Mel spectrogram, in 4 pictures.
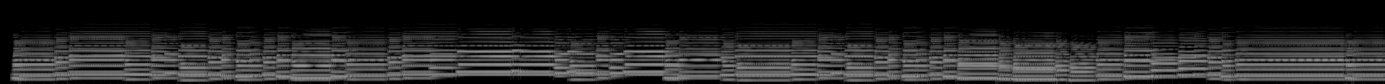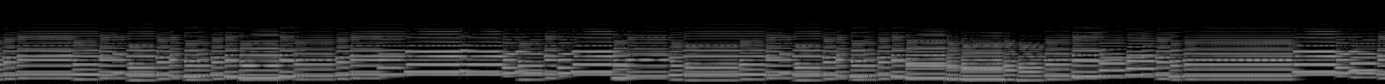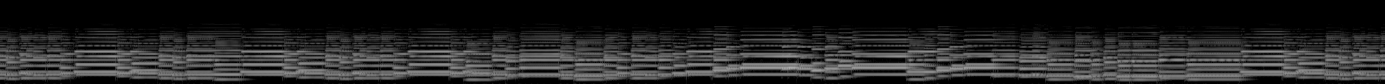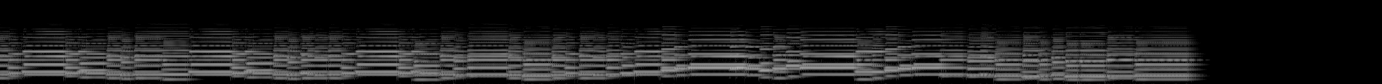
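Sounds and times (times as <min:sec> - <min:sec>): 
two-part polska dance tune: 0:00.1 - 0:53.6.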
